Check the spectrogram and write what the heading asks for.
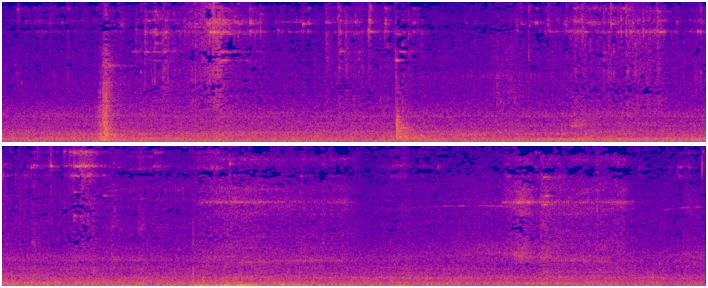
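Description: Street ambience with a steady traffic hum, two sharp knocks about one and four seconds in, and a vehicle passing close by near nine seconds.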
